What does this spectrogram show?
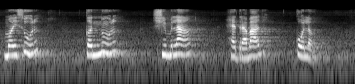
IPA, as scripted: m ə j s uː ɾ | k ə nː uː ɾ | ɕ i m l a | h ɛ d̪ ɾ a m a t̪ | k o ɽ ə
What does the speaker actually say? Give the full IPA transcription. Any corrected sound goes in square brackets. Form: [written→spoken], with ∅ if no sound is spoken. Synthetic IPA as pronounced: m ə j s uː ɾ | k ə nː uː ɾ | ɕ i m l a | h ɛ d̪ ɾ a [m→b] a [t̪→d̪] | k o [ɽ→l] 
